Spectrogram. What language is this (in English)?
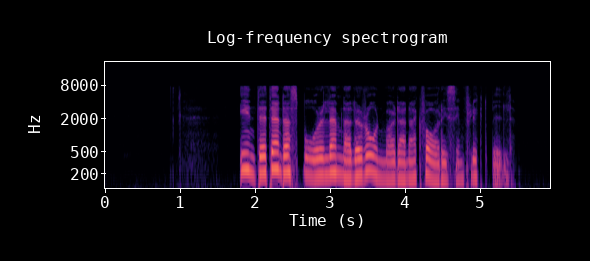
Swedish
